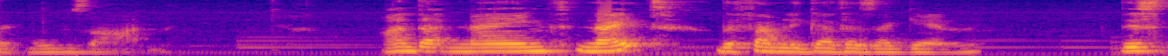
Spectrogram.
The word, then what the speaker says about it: ninth night: And we have, of course, what we call ninth night, or some people mispronounce it and call it nine night.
